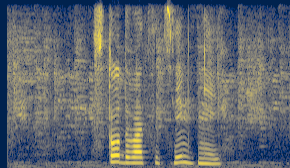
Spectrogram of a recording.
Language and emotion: Russian, neutral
